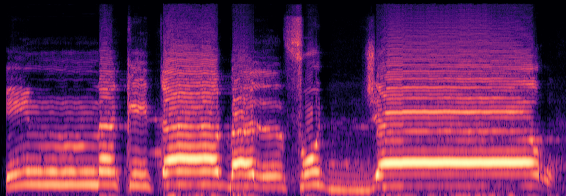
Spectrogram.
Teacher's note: کہاں را ساکن سے پہلے زیر کہاں ہے؟ را کے نیچے زیر اس لیے را باریک ہوگی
